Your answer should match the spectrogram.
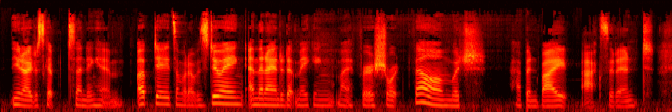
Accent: Sri Lanka; now in United States; I'm an immigrant from Sri Lanka. It's like a tiny island.

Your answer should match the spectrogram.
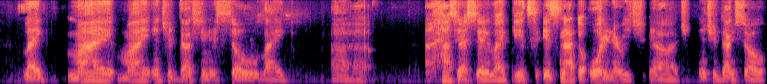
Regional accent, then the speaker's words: New York, United States; because I'm from Queens. So, you know, I just kind of grew up around all types of music.

